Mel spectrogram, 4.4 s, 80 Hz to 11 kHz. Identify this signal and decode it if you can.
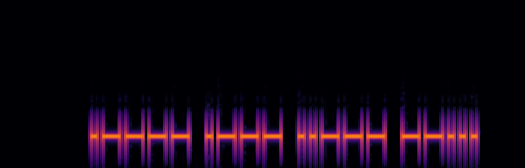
Morse code, heard as a keyed tone, about 25 wpm, 700 Hz. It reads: 1J27
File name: practice / 25wpm / Four Letter-Number Combinations - 25wpm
